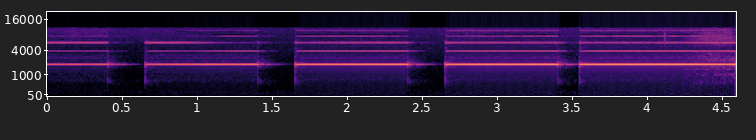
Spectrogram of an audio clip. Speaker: once i turn it to 150 i have to press the charge button which is the second step and you'll hear a discontinuous beep first and when it gets charged completely you'll hear a continuous beep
